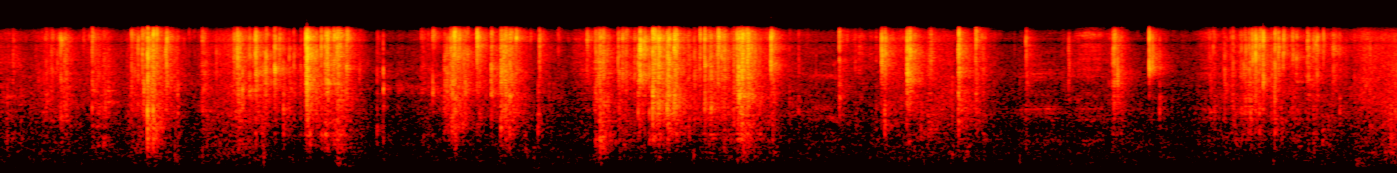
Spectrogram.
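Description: Irregular crinkling and rustling as a small child's hand rummages in a hoodie pocket and pulls things out of it, in quick uneven bursts throughout.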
